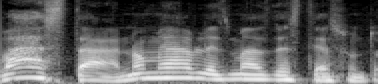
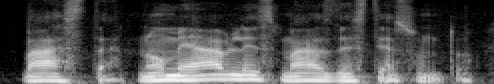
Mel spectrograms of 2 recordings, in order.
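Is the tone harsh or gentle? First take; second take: harsh; gentle. First: It is said as a harsh, energetic rebuke. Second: It is said calmly, without an energetic rebuke.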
